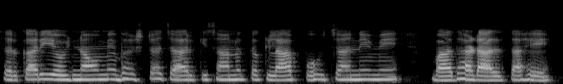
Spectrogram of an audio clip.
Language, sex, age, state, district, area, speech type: Hindi, female, 45-60, Madhya Pradesh, Ujjain, urban, spontaneous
